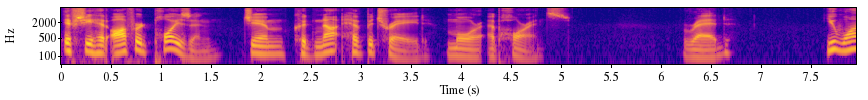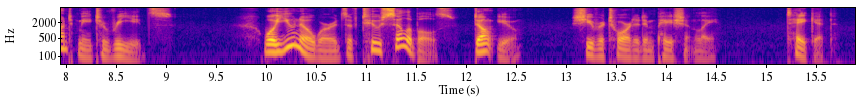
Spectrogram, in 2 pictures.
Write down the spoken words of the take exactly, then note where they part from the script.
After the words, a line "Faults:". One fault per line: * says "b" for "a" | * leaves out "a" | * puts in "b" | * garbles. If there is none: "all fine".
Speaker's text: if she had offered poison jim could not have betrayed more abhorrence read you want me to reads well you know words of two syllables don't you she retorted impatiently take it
if she had offered poison jim could not have betrayed more abhorrence read you want me to reads well you know words of two syllables don't you she retorted impatiently take it
Faults:
all fine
